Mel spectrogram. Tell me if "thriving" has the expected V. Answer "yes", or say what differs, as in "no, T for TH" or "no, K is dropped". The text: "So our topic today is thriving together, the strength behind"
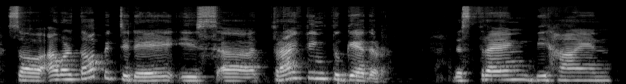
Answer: no, F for V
